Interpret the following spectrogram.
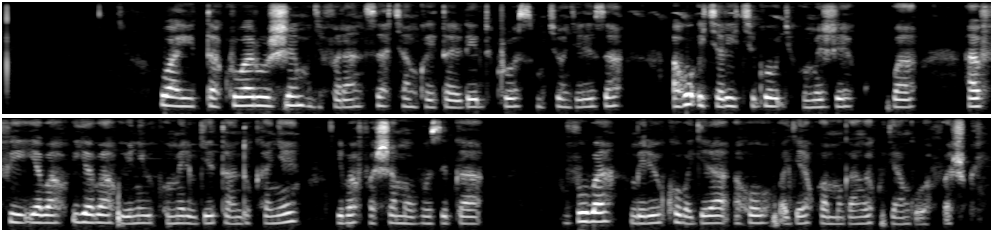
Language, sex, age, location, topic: Kinyarwanda, female, 18-24, Kigali, health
